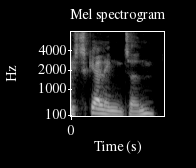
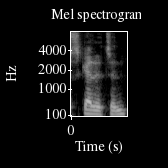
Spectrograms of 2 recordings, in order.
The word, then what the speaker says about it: skeleton: really do I have a tendency to say Skellington instead of skeleton Pacific instead of specific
